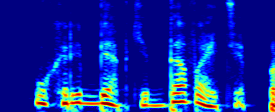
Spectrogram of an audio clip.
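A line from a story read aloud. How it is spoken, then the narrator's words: Through gritted teeth. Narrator (Russian): процедила сквозь зубы Лена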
